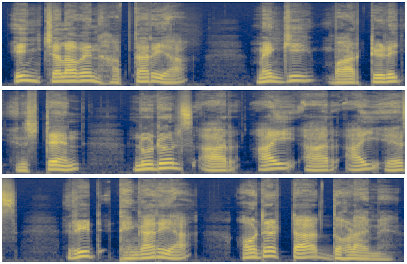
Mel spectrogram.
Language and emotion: Santali, neutral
